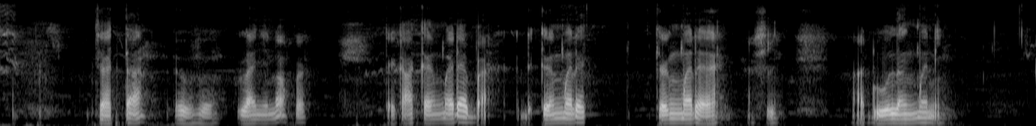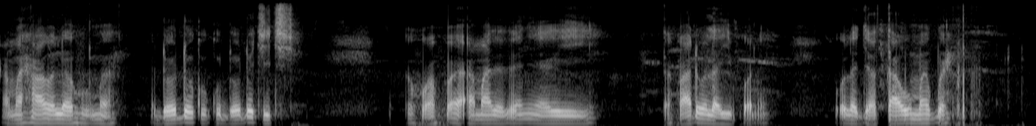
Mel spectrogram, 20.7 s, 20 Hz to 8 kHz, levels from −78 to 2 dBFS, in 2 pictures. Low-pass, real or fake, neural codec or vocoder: 7.2 kHz; real; none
